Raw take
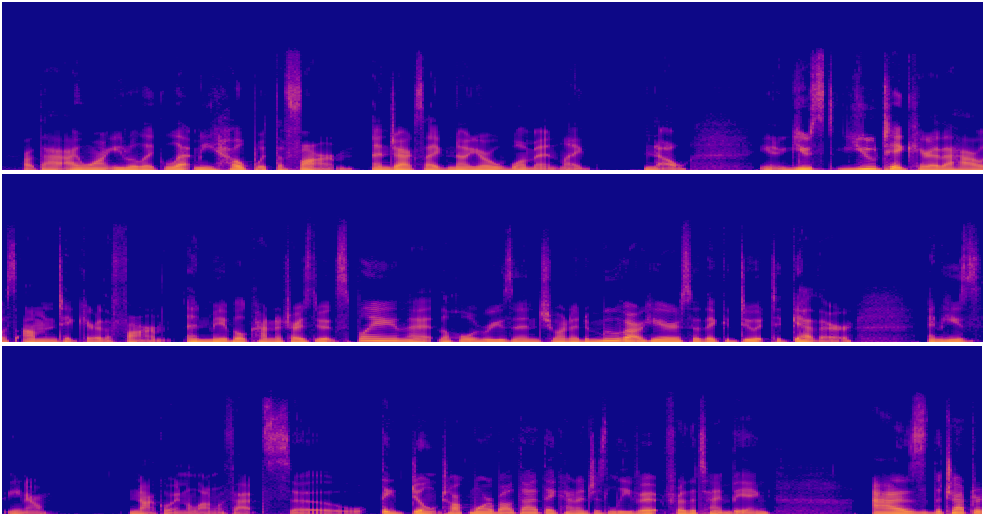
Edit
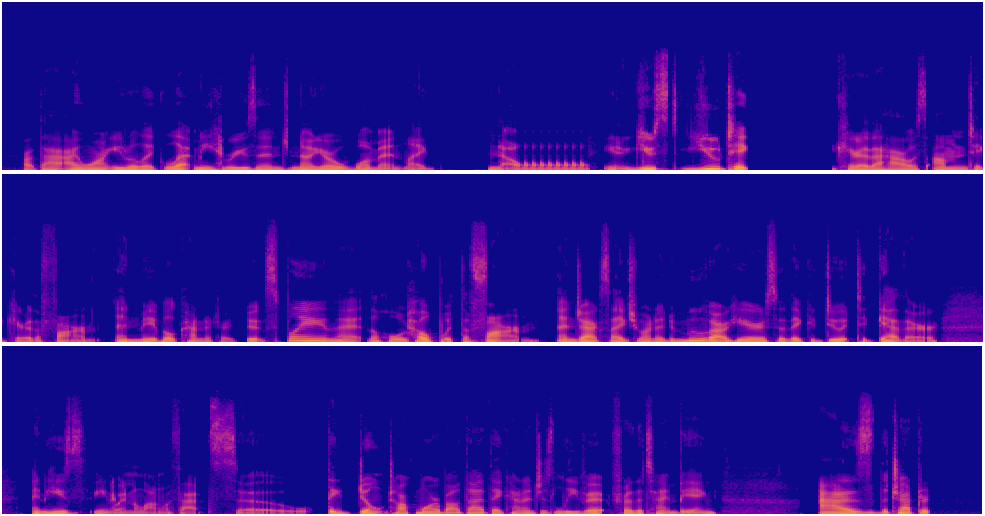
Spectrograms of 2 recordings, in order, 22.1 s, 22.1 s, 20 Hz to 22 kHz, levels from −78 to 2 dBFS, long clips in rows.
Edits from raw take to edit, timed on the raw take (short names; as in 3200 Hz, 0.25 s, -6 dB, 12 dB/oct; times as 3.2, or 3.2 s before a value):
1.65–3.31 swap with 10.93–11.42
5.03 stutter in place 0.06 s, 9 plays
6.76 insert silence 0.64 s
9.2–9.73 studio fade out
14.92–15.96 cut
